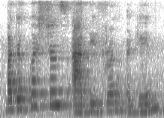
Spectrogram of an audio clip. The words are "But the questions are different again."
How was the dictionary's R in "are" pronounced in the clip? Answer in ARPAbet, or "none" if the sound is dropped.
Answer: R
